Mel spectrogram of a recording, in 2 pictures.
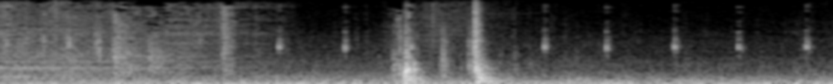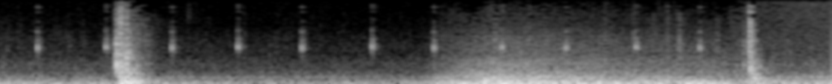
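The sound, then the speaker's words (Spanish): A girl gets into a car: clicks and a door-open chime pinging steadily, a solid door thunk, then a low rumble swelling up. No one speaks. “Sin decir ni una sola palabra, se acercó al coche y subió a él.”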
